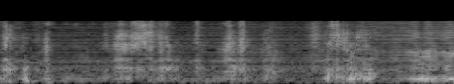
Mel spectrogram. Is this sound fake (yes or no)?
yes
